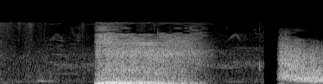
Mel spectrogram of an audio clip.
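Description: An explosion booms suddenly.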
